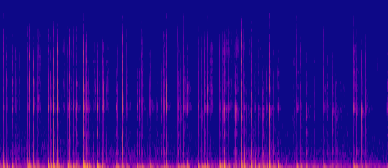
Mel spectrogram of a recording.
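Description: A small, hollow, dark matte rectangular cardboard gift box lid, held close to the microphone, is tapped and scratched with long fingernails. A quick, uneven run of dry taps and scratchy strokes follows, each with a dull low thump and a bright, crisp edge that dies away almost at once.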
